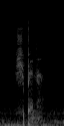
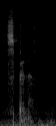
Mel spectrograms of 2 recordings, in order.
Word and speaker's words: Spinne: Or if there is SP, as in Spinne, which is spider, you would say spinne, instead of spinne.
